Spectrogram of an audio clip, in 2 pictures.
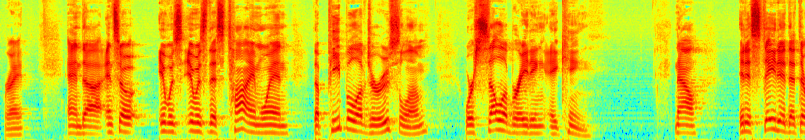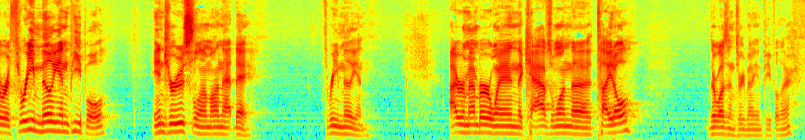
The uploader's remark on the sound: Live from The Summit Church in Dover, OH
